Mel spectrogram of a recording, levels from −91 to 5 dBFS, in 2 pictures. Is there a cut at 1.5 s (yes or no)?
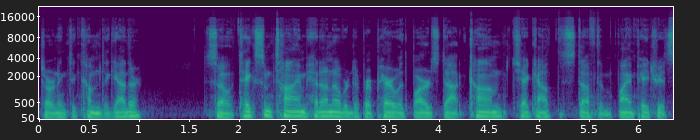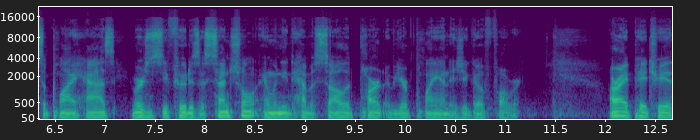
yes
